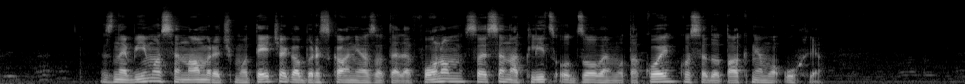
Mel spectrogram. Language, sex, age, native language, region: Slovenian, male, 18-29, Slovenian, Drava region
